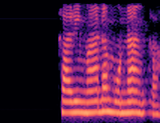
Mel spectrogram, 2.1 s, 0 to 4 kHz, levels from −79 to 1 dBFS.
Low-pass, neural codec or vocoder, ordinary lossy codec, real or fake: 3.6 kHz; vocoder, 22.05 kHz, 80 mel bands, HiFi-GAN; MP3, 32 kbps; fake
